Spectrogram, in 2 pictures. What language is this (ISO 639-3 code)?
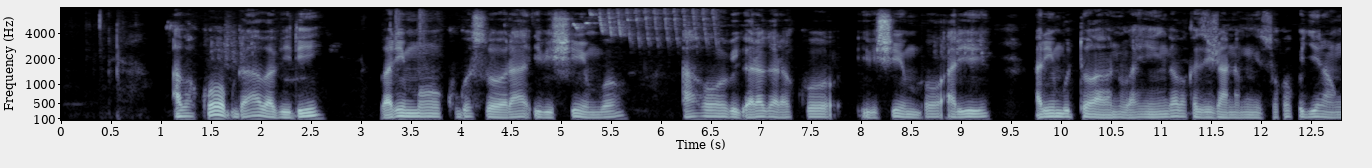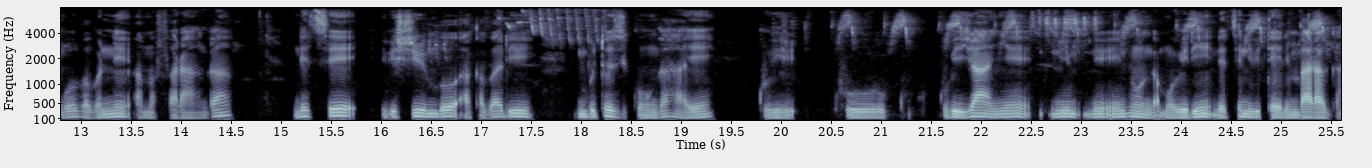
kin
